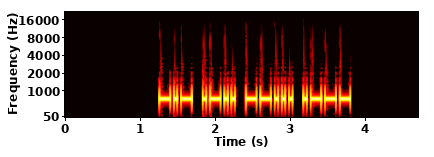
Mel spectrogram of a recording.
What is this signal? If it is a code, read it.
Morse code, heard as a keyed tone, about 25 wpm, 700 Hz. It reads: KL7J
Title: DXCC-100 Call Signs - 4 Characters - Repeated 3x - 25wpm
